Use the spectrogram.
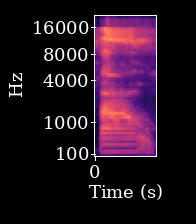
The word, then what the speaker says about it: bow: So here we have the word bow, B-O-W, bow. And if we look at that word, then bow rhymes with how.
